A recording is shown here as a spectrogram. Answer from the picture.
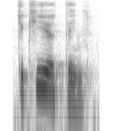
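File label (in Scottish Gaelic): "DiCiadain", Scottish Gaelic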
